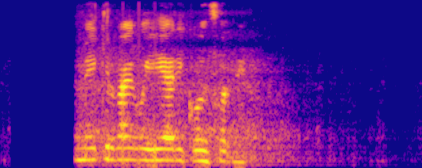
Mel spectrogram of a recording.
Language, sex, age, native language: Icelandic, female, 40-49, Icelandic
